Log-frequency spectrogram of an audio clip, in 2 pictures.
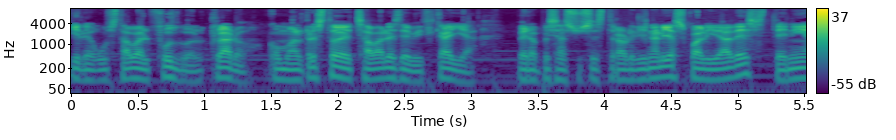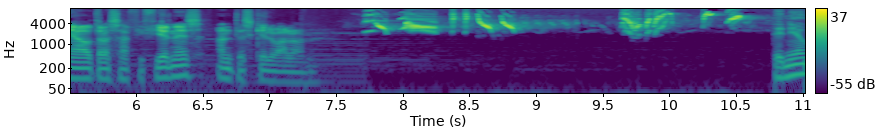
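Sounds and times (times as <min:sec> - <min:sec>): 
speech: 0:00.0 - 0:07.5, 0:10.8 - 0:11.0
birds chirping: 0:07.5 - 0:11.0.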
